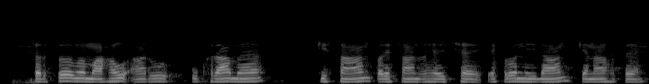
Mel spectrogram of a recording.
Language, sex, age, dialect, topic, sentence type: Maithili, male, 18-24, Angika, agriculture, question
